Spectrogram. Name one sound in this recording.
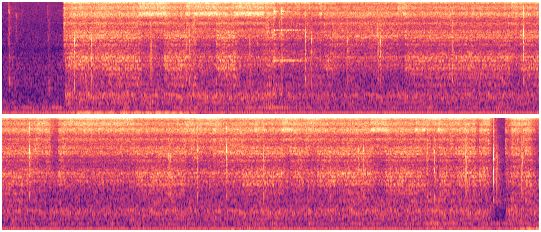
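A pressure washer sprays with a steady hiss.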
